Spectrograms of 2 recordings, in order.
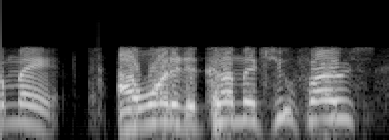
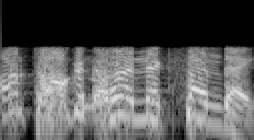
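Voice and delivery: raised, insistent pitch; mock defiant; 5 semitones higher than usual. Caller insisting to angry husband about his wife, mock defiant. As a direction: dig in stubbornly, voice climbing.

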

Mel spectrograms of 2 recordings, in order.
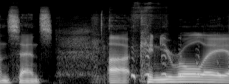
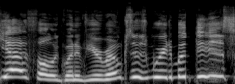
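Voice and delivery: unhinged rant; faster than usual. Acted. Broke noble ranting at the investigators, high and unhinged. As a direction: lose it completely, voice cracking upward. Accused NPC continuing frantic rant.

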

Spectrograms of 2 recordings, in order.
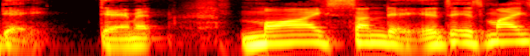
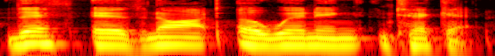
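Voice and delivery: mock machine voice; 4 semitones lower, slower than usual. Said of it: "all I got was a big fat".

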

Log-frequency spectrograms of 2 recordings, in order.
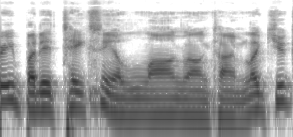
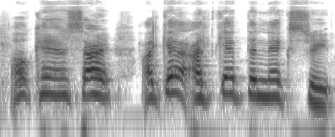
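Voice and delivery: high, apologetic panicky driver voice; flustered driver; 9 semitones higher than usual. Retold or imitated. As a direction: play the lost driver saying sorry.

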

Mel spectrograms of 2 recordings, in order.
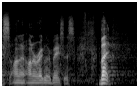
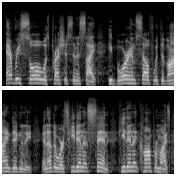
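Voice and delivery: higher, louder preaching climb; full-force preaching; 6 semitones higher, 10 dB louder than usual. Acted. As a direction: preach it out with rising fire. Preacher building to a peak.

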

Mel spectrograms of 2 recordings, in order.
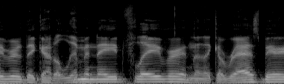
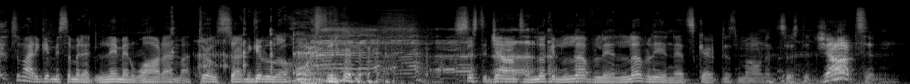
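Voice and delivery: preacher's aside. Acted. Same preacher, aside to congregation.

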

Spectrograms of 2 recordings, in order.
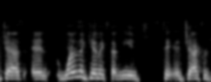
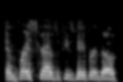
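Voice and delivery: ordinary talk

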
